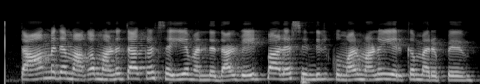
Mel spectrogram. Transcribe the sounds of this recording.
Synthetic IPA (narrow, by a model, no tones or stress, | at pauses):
t̪aːmɐðɐmaːɣɐmɐnɯt̪ːaːkːɐɭsɛjːɐʋɐnd̪ɐðaːlʋeːʈ̚paːlɐɾsɪnd̪ɪlkʊmaːɾmɐɳɯjeɾkːɐmɐɾɯpːɯ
